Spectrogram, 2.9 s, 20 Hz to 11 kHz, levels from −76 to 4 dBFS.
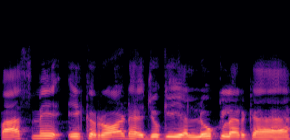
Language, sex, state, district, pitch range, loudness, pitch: Hindi, male, Jharkhand, Garhwa, 150-175 Hz, -14 LUFS, 165 Hz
